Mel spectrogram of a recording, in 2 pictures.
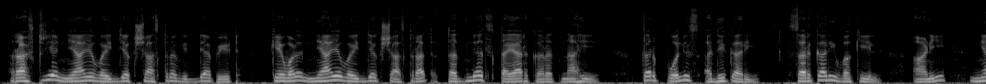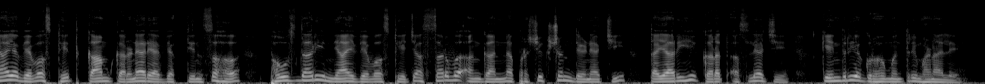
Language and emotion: Marathi, neutral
